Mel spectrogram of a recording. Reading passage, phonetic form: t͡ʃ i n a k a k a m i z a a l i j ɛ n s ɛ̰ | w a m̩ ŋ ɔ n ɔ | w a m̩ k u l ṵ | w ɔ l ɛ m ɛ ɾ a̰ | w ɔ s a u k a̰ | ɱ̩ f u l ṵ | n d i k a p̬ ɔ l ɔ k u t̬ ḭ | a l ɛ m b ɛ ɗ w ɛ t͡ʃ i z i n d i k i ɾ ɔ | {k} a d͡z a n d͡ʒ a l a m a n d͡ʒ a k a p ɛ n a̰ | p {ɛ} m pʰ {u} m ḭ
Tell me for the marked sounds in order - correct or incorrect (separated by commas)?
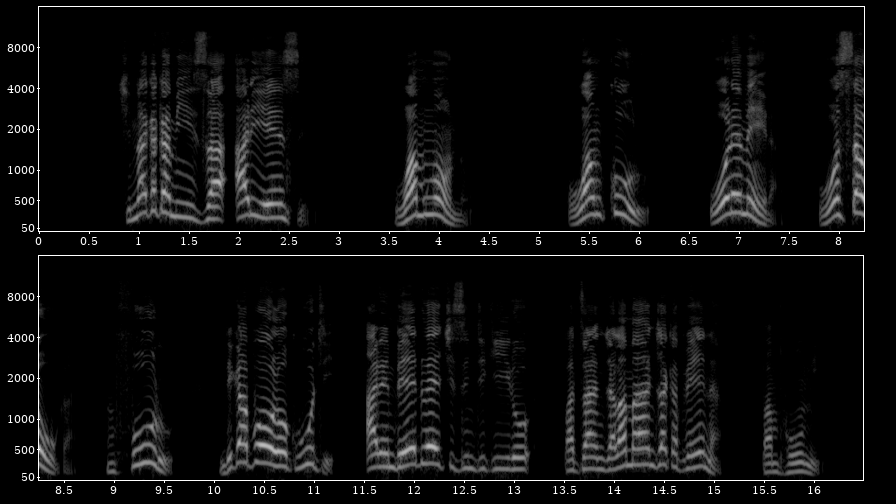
incorrect, incorrect, incorrect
